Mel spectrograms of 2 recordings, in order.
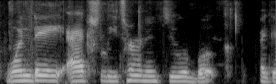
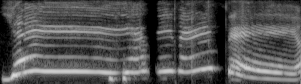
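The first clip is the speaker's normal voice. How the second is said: high, loud happy shout; cheering; 6 dB louder, slower than usual. Real, not acted. Cheering birthday wish.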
